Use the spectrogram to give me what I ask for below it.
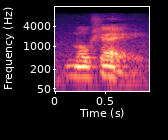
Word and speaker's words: Moshe: or to draw out Moshe is how you say it in the Hebrew Moshe the rescue or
